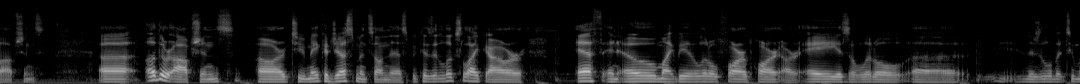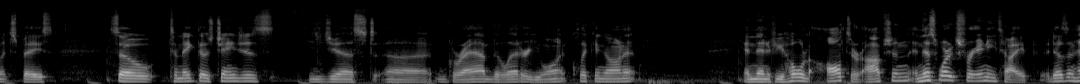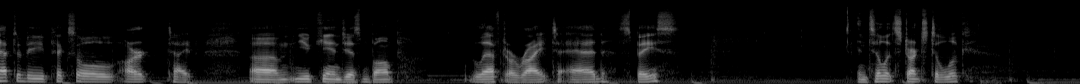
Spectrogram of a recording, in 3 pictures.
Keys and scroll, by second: 25.0 alt+Right, 25.6 alt+Left, 27.8 alt+Right.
